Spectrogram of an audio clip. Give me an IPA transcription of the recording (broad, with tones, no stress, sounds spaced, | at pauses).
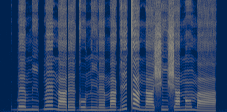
b ɛ˨ m i˨ b ɛ̃˧ n a˨ ɾ ɛ˨ ɡ o˨ n ĩ˨ ɾ ɛ˨ m a˨ ɡ e˨˦ t a˦˨ n a˨ ʃ i˧ ʃ a˧ n ɔ̃˧ m a˨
